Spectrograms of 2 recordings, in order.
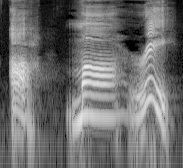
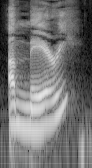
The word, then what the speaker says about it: Amari: they start to really check out my name ah Mari and then they say that don't make sense and then they pronounced it another way and they said a Mary a Mary they be like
